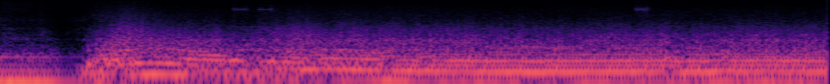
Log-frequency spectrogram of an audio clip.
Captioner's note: engine revving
